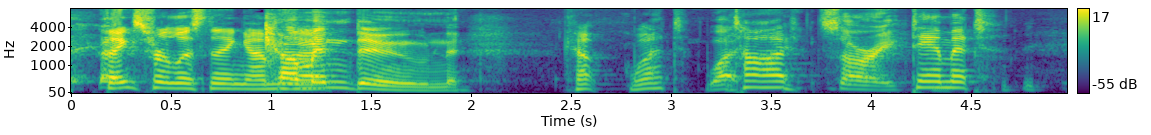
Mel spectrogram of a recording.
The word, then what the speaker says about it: Dune: coming soon all right Dune thanks for listening I'm coming Dune what Todd sorry damn it it rhymes with soon no I get it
